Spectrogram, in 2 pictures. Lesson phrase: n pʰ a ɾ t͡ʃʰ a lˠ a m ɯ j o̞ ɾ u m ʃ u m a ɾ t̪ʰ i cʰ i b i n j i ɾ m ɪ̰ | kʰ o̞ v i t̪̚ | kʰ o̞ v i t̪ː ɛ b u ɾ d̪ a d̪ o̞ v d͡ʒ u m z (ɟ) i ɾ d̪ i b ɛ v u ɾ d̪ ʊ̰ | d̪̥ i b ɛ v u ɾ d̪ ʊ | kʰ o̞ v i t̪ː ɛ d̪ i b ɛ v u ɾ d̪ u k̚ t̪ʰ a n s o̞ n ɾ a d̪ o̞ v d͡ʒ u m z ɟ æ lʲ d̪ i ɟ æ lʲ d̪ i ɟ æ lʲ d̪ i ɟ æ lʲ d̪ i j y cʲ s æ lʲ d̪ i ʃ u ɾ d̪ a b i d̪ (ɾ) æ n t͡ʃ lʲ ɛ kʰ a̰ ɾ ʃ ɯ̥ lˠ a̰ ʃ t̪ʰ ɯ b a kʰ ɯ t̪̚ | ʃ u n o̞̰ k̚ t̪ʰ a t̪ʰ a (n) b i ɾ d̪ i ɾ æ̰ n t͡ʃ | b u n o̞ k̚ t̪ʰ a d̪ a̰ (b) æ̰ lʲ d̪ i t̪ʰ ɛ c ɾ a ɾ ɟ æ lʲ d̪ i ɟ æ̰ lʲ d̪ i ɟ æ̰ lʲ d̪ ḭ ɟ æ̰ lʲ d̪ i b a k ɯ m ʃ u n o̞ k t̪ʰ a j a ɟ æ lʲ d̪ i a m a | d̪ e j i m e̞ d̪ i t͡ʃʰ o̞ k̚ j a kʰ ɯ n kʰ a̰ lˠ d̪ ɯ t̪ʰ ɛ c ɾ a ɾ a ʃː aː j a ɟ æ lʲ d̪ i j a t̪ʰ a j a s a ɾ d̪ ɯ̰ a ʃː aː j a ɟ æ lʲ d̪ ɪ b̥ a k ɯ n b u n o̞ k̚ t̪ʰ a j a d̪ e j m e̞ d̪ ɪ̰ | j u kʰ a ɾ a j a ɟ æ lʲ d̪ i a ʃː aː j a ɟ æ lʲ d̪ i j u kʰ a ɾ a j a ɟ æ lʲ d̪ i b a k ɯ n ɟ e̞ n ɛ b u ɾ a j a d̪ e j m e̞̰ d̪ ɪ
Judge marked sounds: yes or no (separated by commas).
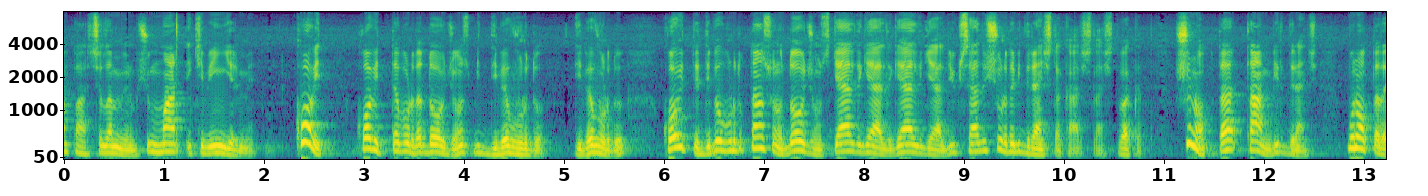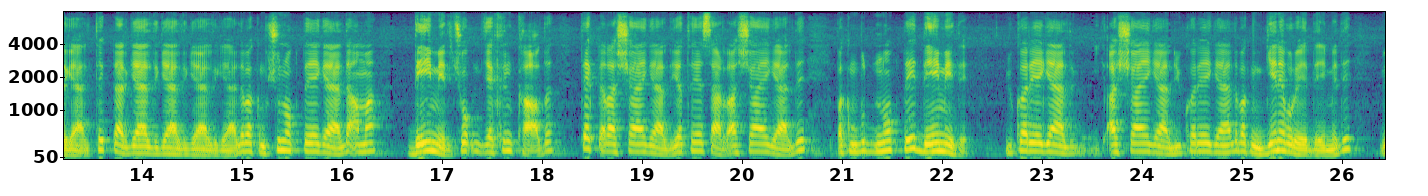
no, yes, no, no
